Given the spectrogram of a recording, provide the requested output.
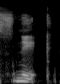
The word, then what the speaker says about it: SNCC: Committee uh Snick SNCC they cause they pronounce it Snick student non-violent uh coordination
